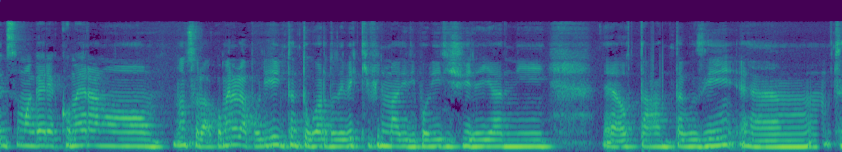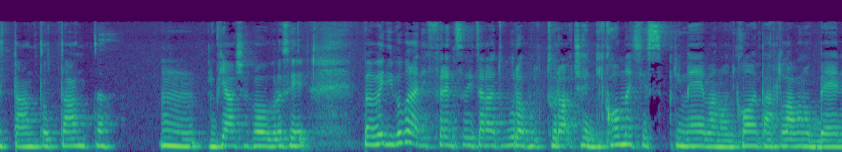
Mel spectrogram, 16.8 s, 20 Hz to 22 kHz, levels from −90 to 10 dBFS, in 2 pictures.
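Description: A speech recording with gain pumping throughout, a swing of around 15 dB, likely from excessive input gain with a fast limiter clamping down. The room noise sits about 41 dB below the speech. From 6.45 to 6.62 s there is a short burst of loose connector crackle, where an intermittent contact chops the signal into irregular scratching.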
